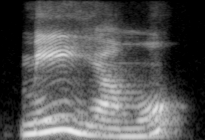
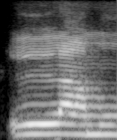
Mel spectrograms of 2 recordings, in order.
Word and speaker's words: me llamo: It is Y pronunciation. It is not L.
